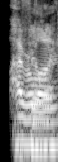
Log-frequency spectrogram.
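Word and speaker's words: hyaluronic: You know the thing about uh hyonolaric how do you pronounce it Joe? the hyrolonic acid.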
